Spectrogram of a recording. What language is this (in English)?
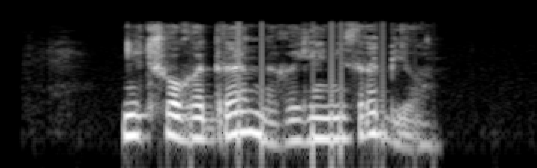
Belarusian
